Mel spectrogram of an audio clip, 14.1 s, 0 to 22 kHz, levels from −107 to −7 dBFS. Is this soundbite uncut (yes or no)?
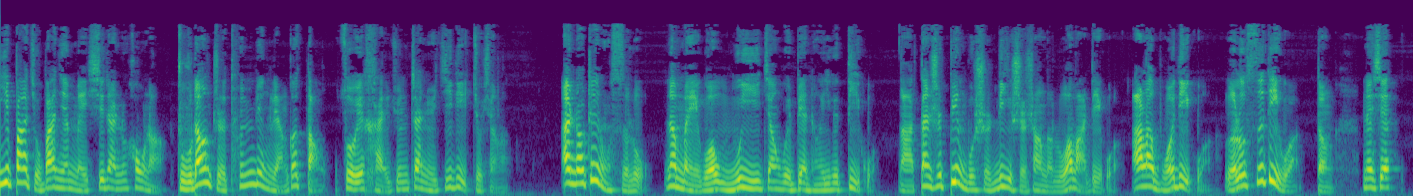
no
